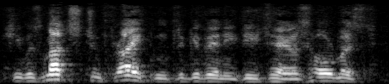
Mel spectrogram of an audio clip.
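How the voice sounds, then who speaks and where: A man's voice: medium pitch, normal speed, darkish tone, breathy edge, close to an everyday voice. An actor playing a wealthy, urbane society man in a radio drama, breezy, courteous and talkative. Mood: breezy, hospitable.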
